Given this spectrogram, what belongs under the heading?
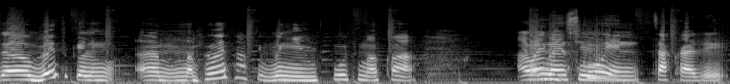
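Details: Adult woman with cerebral palsy from lack of oxygen to part of her brain, impairing coordination; she could not talk at first and says it affects how she moves and talks; dysarthric speech in cerebral palsy.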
